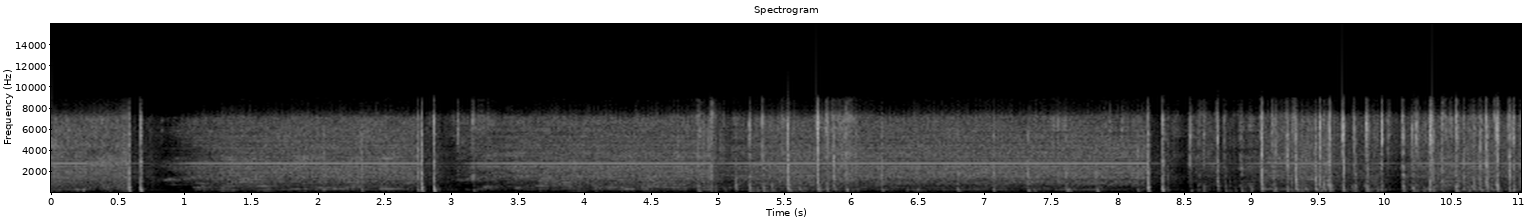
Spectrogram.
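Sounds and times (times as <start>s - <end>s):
faint high whine: 0.0s - 11.0s
laptop keyboard typing: 4.8s - 11.0s.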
